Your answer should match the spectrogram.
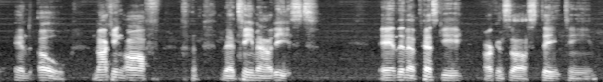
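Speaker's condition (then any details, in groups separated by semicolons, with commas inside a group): No condition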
